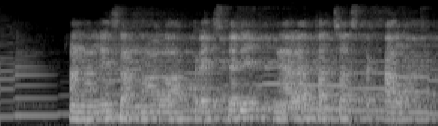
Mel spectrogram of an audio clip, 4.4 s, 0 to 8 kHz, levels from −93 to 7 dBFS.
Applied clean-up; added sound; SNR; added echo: none; Wind instrument, woodwind instrument; 9 dB; reverberation time 2.4 s.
